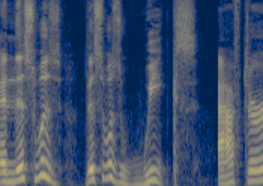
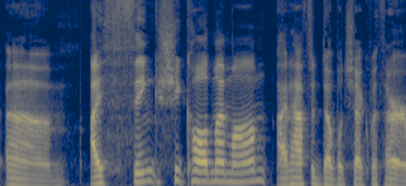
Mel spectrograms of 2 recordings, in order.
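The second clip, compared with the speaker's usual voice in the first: ordinary talk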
